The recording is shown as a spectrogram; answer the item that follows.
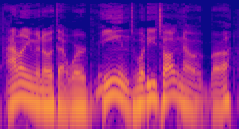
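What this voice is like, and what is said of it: Impression of a confused Iraqi. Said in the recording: “they're like... I think I nailed that impression there”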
